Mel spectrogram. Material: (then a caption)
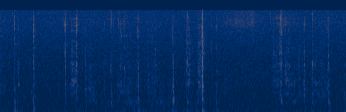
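Plastic. Fingertips and nails lightly type and press keys, including Enter and the arrows, on a black plastic Logitech wireless keyboard. About nine soft, short, bright clicks stand out unevenly over a quiet, low hiss, each dying away almost instantly.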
